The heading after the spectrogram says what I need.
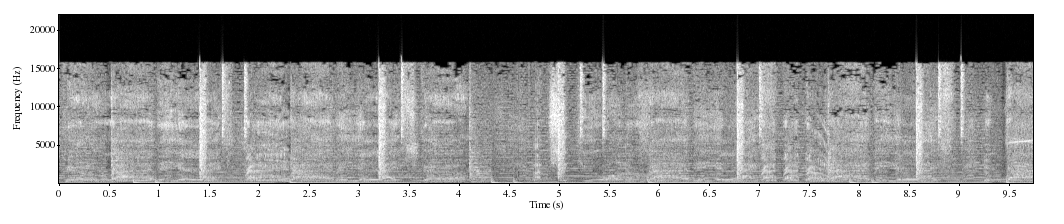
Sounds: pop music, music

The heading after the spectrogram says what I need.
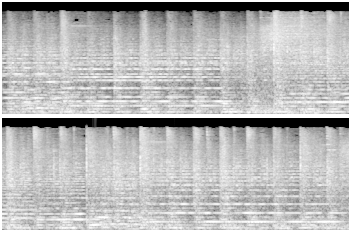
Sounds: music, theme music

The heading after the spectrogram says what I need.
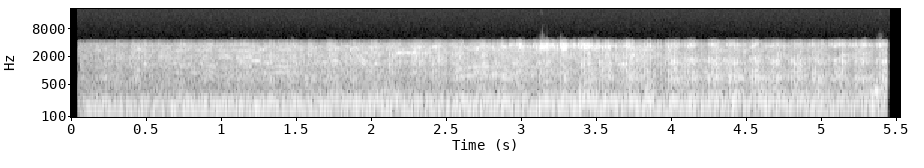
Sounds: speech, truck, vehicle

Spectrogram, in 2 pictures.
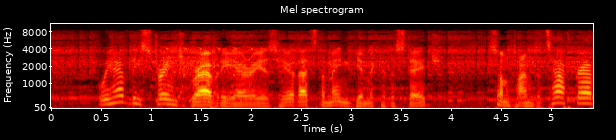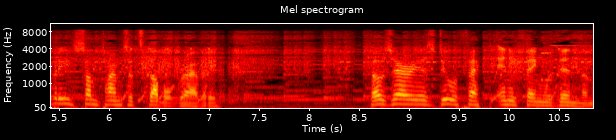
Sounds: speech, music

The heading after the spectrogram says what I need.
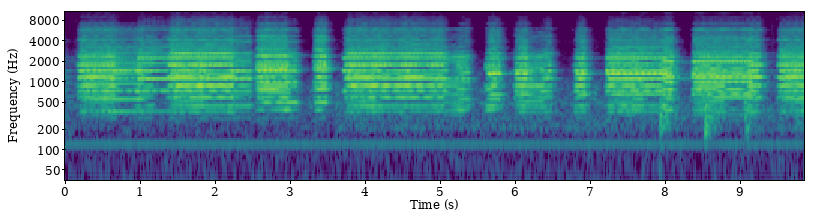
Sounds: accordion, music

